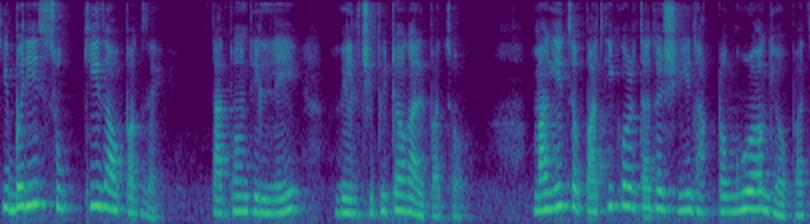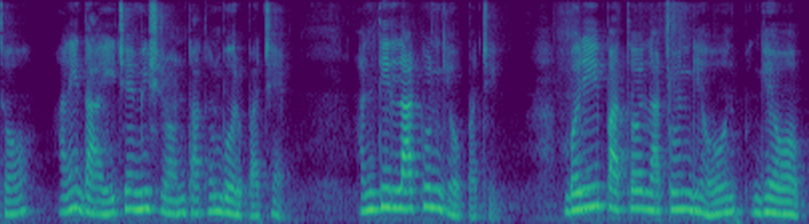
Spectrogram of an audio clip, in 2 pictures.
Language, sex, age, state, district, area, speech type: Goan Konkani, female, 18-30, Goa, Tiswadi, rural, spontaneous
